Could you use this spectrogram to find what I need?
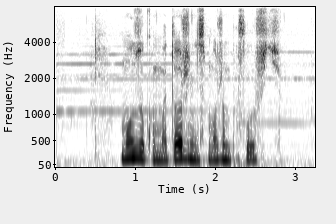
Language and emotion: Russian, neutral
